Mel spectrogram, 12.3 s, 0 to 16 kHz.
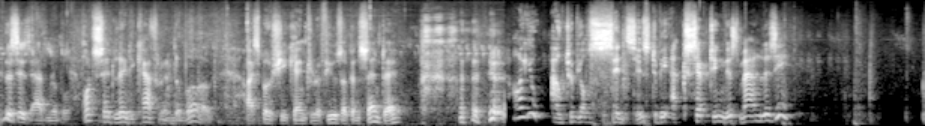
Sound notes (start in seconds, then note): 5.6 Mr Bennet laughs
